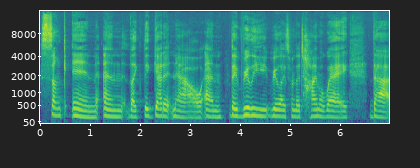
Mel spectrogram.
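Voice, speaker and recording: A woman speaks with a dark, mellow tone, fairly low pitch and fairly even intonation. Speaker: relationship advice youtuber. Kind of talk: casual vlog monologue.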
